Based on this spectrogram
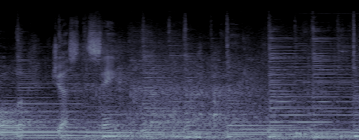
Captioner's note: crowd laughing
